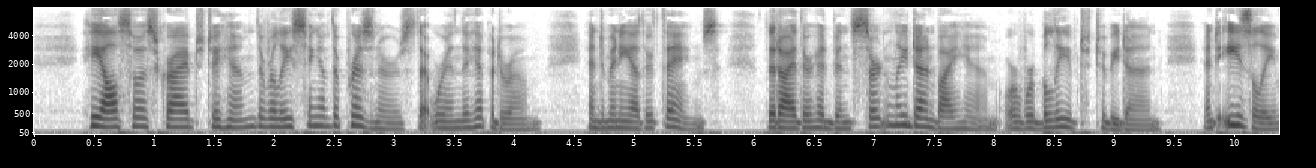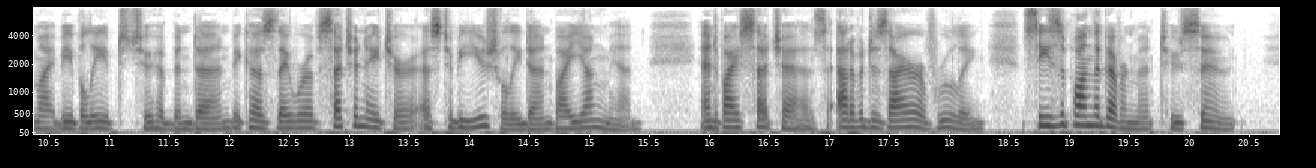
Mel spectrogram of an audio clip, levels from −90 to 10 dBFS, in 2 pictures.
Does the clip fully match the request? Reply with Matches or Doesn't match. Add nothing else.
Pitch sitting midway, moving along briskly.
Matches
